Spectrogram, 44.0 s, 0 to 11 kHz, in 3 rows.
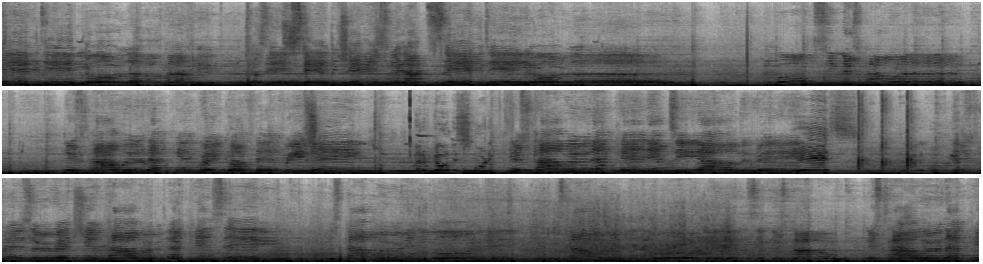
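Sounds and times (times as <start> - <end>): women singing worship song: 0.0 - 10.7, 11.3 - 20.7, 22.1 - 26.8, 28.9 - 44.0
sustained instrumental chords: 0.0 - 44.0.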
